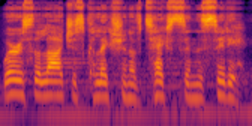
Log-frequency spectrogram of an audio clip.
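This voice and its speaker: An actress playing a confident, stoic female Viking warrior with a measured, direct delivery in a video game. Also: fairly low pitch, fairly even intonation, faint music behind, close to an everyday voice. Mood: calm. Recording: long reverb.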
